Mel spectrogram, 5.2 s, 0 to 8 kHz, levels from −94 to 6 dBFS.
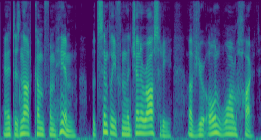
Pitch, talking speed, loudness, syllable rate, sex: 125 Hz, 195 wpm, -18 LUFS, 5.0 syllables/s, male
